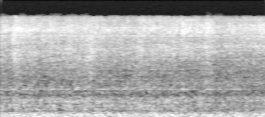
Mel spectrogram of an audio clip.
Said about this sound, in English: And then I look to my left, and there's this huge chunk, part of the airplane, just like missing. And the wind is just extremely loud. There's wind blowing everywhere.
